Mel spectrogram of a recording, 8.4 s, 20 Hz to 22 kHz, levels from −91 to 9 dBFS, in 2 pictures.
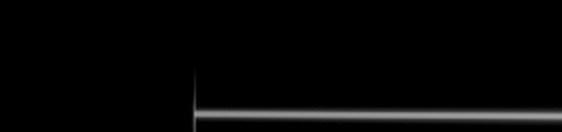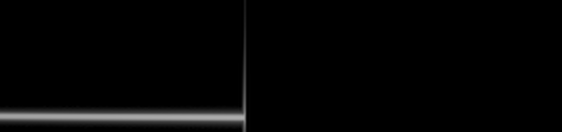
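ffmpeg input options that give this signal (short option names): -f lavfi -i "aevalsrc='pow(10,(-23.5+11*(t/4.59-1))/20)*sin(2*PI*579*4.59/(-3.5*log(2)/12)*(exp(-3.5*log(2)/12*t/4.59)-1))':d=4.59:s=44100"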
